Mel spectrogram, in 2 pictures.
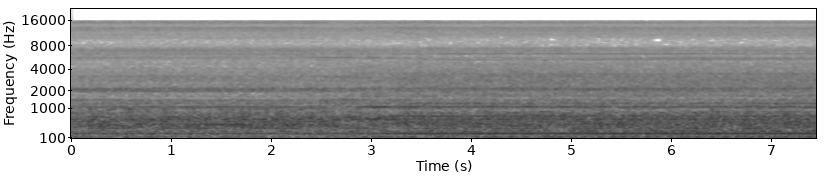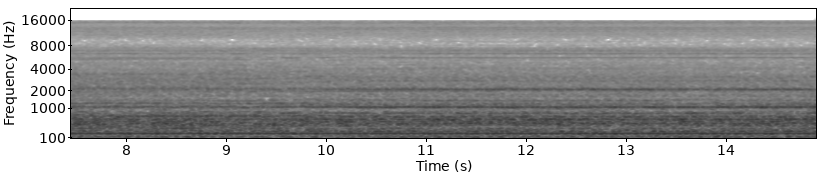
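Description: Harrison Alpha 400 CNC lathe running with its spindle turning: a steady machine hum with a constant whine above it. A second, higher whine grows stronger about three seconds in.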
